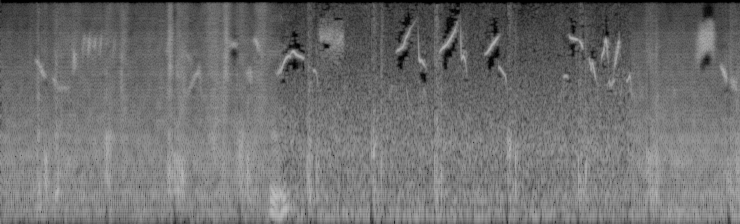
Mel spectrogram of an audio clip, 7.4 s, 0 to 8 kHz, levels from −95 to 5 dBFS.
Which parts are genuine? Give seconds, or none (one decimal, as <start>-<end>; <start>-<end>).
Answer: 2.8-6.3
